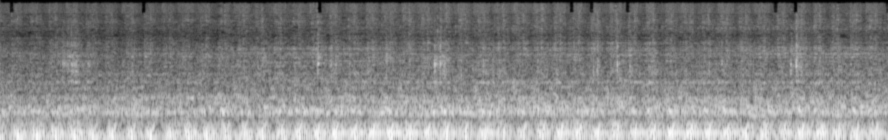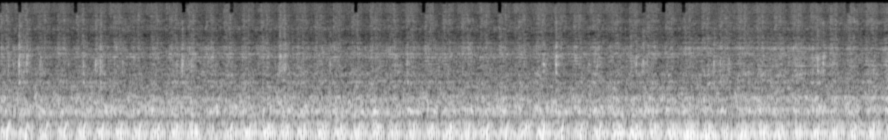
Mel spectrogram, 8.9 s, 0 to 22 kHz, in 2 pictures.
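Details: Daelim CitiAce 100 (CA100) motorcycle start test after replacing a missing engine gasket that caused an oil leak: steady, even single-cylinder beat with clean revving and no knocks, rattles or misses; normal running.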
